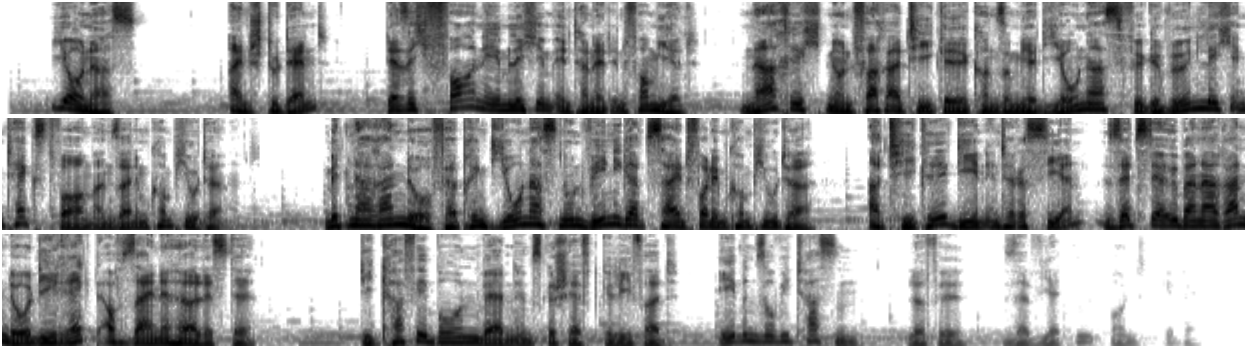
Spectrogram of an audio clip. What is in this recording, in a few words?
explainer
